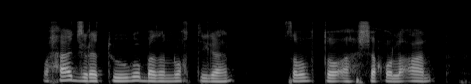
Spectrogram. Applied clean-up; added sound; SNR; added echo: none; none; none; none.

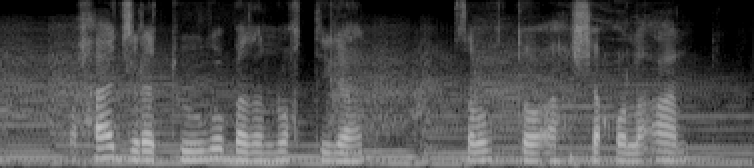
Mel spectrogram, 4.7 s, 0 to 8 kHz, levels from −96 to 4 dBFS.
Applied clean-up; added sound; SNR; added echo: none; Guitar; 8 dB; none.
